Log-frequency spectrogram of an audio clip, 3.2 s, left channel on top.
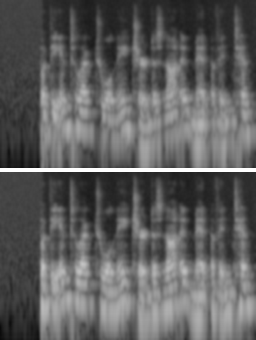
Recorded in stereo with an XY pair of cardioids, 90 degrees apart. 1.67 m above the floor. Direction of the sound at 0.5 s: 65° right.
